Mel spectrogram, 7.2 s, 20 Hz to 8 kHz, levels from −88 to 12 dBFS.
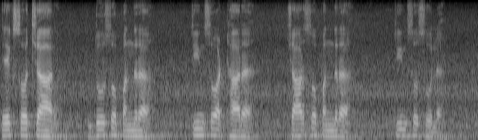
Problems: none marked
